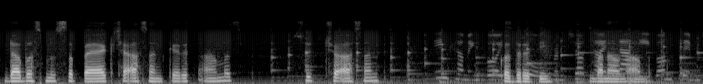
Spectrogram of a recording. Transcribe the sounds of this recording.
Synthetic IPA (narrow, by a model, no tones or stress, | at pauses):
ɖɐbɐsmɨsɐpɛːkt͡ʃʰɐʔasɐnkɐɾit̪ʰaːmɐt͡s | sut̪t͡ʃʰuʔasɐn | kɐd̪ɾɐt̪ibɐnaːwna̰ːmɐt͡s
